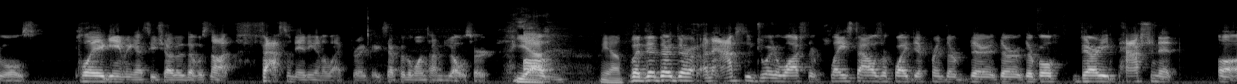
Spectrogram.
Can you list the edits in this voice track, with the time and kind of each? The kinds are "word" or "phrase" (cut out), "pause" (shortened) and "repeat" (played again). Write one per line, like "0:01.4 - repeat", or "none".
none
